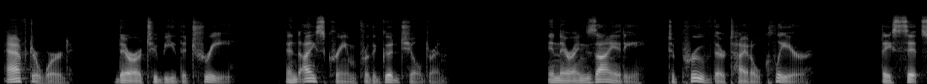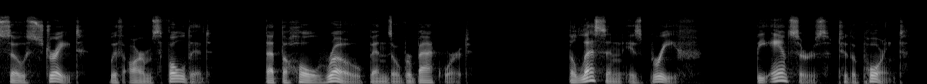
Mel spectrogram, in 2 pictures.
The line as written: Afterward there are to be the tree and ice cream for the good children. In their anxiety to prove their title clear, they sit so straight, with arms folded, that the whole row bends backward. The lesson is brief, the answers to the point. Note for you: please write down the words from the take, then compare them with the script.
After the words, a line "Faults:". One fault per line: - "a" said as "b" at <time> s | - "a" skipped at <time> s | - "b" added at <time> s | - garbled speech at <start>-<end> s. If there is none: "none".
Afterward there are to be the tree and ice cream for the good children. In their anxiety to prove their title clear, they sit so straight, with arms folded, that the whole row bends over backward. The lesson is brief, the answers to the point.
Faults:
- "over" added at 13.2 s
